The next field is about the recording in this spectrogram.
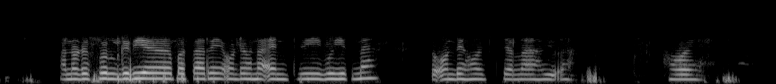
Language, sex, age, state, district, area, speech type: Santali, female, 18-30, Jharkhand, Seraikela Kharsawan, rural, conversation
